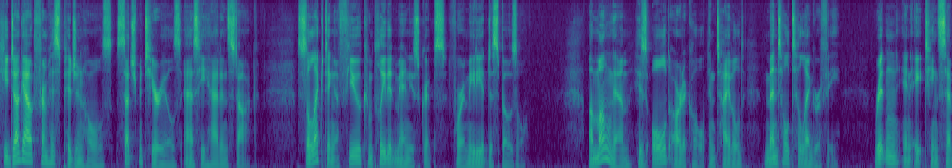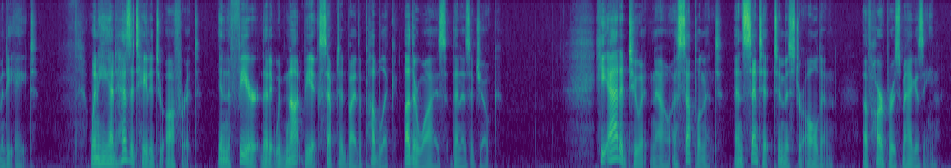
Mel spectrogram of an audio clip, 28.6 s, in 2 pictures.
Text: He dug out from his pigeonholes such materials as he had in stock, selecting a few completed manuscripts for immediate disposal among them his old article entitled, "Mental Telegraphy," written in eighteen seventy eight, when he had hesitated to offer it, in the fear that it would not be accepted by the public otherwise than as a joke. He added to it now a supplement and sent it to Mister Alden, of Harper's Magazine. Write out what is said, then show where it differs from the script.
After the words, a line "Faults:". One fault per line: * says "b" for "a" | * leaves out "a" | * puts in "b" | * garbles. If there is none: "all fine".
He dug out from his pigeonholes such materials as he had in stock, selecting a few completed manuscripts for immediate disposal among them his old article entitled, "Mental Telegraphy," written in eighteen seventy eight, when he had hesitated to offer it, in the fear that it would not be accepted by the public otherwise than as a joke. He added to it now a supplement and sent it to Mister Alden, of Harper's Magazine.
Faults:
all fine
